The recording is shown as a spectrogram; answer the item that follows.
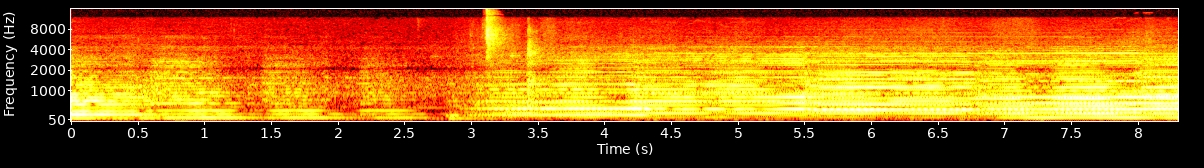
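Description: String quartet of violins, viola and cello playing slow, held notes over a low cello line. It dies away almost to nothing just before three seconds in, a short click follows, and the playing resumes and swells.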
